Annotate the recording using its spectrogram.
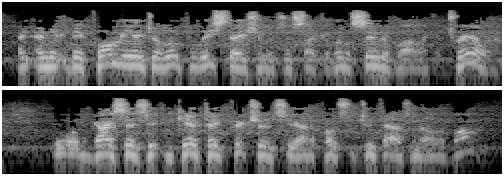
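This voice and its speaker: Someone with an American accent speaks at a fairly quick pace with big swings in loudness over noticeable background noise. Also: man. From New York. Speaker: film director and photographer. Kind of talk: casual chat.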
